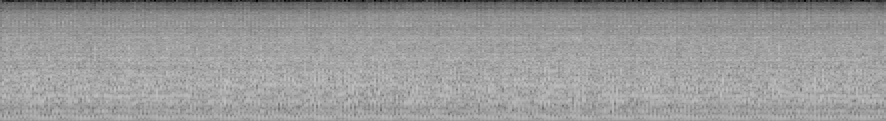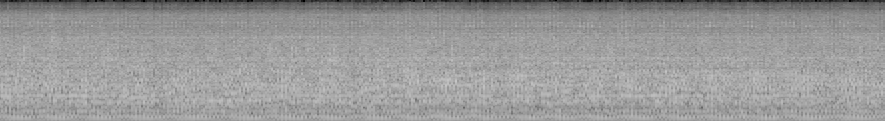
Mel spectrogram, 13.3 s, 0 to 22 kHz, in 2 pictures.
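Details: ETQ 2700-watt generator with brushless powerhead, after carburetor work keeping the original jetting: even, fast drone with no surging, 70 Hz with no load, still running fast with governor spring tension fully backed off; engine overspeed from misadjusted governor.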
